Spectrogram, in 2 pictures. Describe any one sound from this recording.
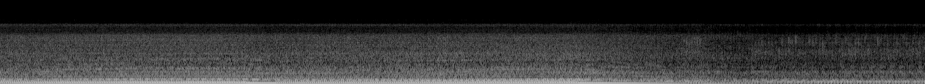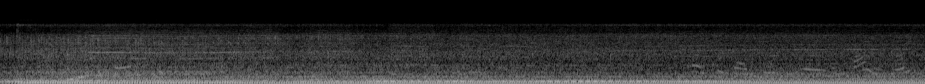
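A tractor engine rumbles nearby, its pitch shifting as it works.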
